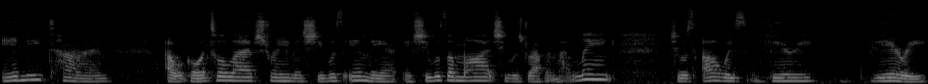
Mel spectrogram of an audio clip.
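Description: Speaking at a fairly slow pace with long, frequent pauses, a woman uses a very deep, low pitch and ordinary pitch variation over light background noise. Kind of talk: casual vlog chat. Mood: warm, sombre in tribute. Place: home room. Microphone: phone near.

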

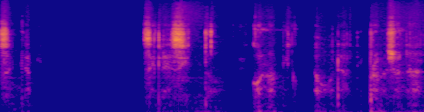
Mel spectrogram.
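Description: A moderately paced whisper from a man. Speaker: tarot reader. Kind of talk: tarot reading, ASMR-style zodiac sign readings. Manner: soft-spoken, whispered.

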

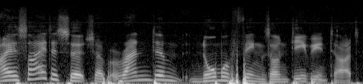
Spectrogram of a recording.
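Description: At a moderate pace, a man with a normal speaking voice talks with a fairly high pitch and lively intonation. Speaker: commentary YouTuber. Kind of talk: sarcastic commentary video reacting to a rant clip. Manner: sarcastic, mocking.

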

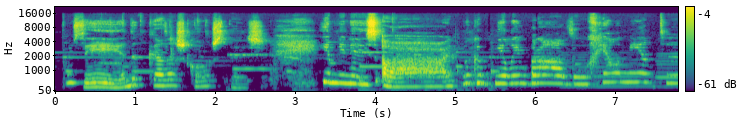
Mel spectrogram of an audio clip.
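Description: A woman's high voice at a very slow pace with very wide pitch swings and faint music in the background. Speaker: children's book author and illustrator; storyteller. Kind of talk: children's story reading. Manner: lively, engaging, addressing children. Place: home room.

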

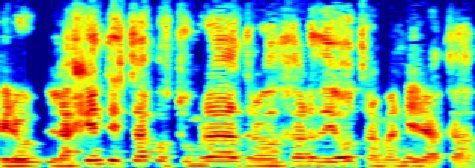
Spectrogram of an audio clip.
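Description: In a quiet background, a man with a high pitch talks at a fairly quick pace in a monotone, flat intonation. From Argentina, Buenos Aires. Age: 50s. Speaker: shop owner. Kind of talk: audience question. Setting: video call. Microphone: video call.

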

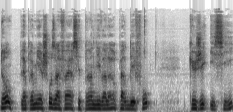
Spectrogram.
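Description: Fairly even intonation in a fairly high male voice. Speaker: astrophotography YouTuber. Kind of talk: tutorial.

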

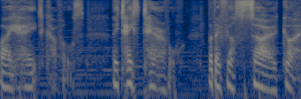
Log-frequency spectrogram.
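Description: Clear music plays behind a put-on character voice that is raspy and hissing, pitched low-to-middle and delivered at a fairly slow pace. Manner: menacing, gleeful.

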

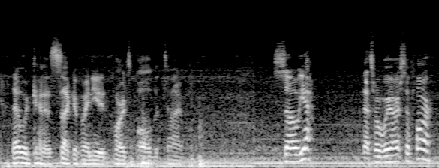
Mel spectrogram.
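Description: A man talks at a moderate speed amid noticeable background noise. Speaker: boat owner vlogger. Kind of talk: casual vlog chat. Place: boat. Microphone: phone near.

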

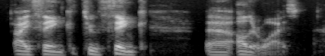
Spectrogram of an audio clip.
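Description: A man's bright, sharp tone at a fairly slow pace against a quiet background. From US, Scranton/Wilkes-Barre, Pennsylvania; Pennsylvania. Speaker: international relations analyst. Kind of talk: interview discussion. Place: home room.

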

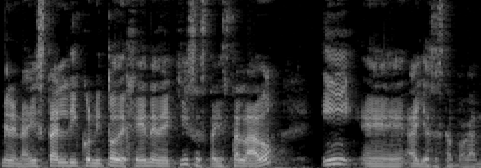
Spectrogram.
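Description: A man's fairly high pitch with very wide swings, at a fairly quick pace. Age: 30s. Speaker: web developer and online instructor; online instructor. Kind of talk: live stream Q&A. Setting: live stream. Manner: casual. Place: home room.

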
